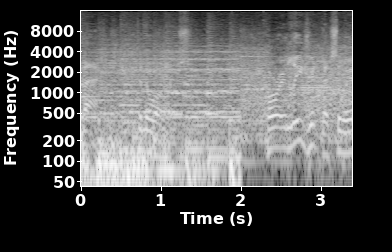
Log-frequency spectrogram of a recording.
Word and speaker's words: Liuget: Corey Liuget, that's the way it's pronounced.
